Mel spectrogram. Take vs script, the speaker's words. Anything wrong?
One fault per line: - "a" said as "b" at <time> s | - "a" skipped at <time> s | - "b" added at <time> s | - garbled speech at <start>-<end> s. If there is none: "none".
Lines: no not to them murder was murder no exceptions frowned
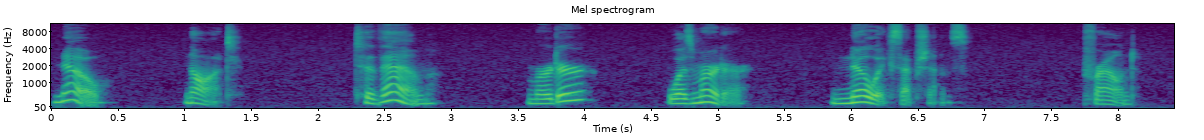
none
